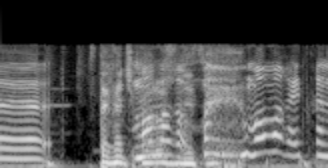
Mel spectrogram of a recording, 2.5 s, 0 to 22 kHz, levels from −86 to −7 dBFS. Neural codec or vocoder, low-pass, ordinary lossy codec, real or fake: none; 7.2 kHz; none; real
